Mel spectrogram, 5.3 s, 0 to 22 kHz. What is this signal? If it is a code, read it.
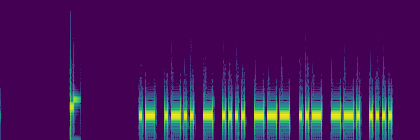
Morse code, heard as a keyed tone, about 30 wpm, 700 Hz. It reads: ALTHOUGH
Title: Sentences from Top 600 Words - New Word Drill - 30wpm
